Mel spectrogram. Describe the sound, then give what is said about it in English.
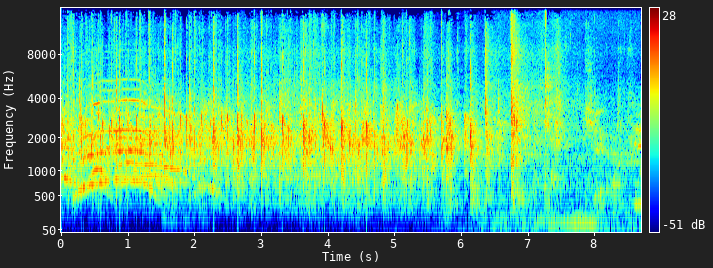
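Audience applause greets a speaker after his introduction: dense, steady clapping fills the whole clip and thins slightly toward the end, with a few voices audible early on. “Wes Woodell, give him a big hand.”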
